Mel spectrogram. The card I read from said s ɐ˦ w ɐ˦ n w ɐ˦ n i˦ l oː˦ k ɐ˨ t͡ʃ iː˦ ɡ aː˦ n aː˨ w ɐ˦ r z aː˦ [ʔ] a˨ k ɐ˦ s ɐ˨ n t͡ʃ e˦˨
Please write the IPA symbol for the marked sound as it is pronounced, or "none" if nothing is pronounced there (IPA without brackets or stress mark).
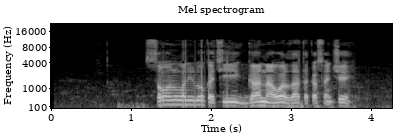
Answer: t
